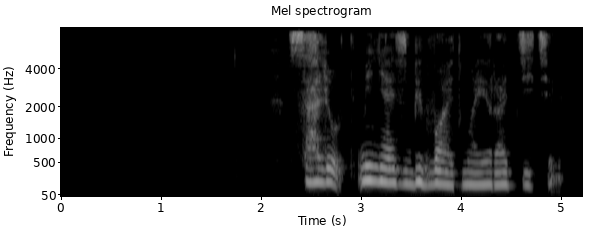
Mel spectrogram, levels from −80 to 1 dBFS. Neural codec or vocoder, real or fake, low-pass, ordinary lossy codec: none; real; 7.2 kHz; none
